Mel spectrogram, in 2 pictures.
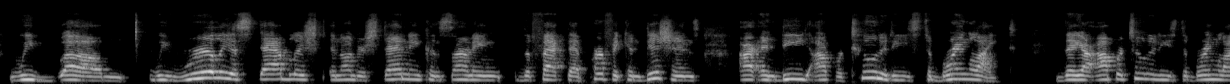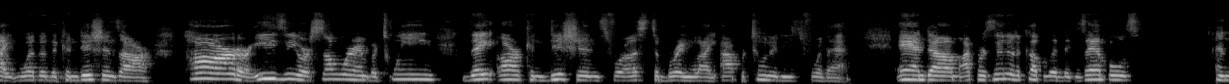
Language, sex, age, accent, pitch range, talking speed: English, female, 40-59, American, 195-230 Hz, 135 wpm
